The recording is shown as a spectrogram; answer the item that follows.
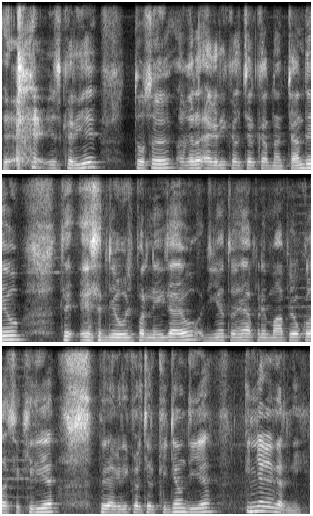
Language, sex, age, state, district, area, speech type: Dogri, male, 45-60, Jammu and Kashmir, Samba, rural, spontaneous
